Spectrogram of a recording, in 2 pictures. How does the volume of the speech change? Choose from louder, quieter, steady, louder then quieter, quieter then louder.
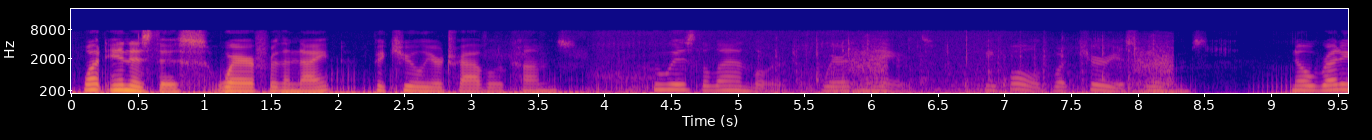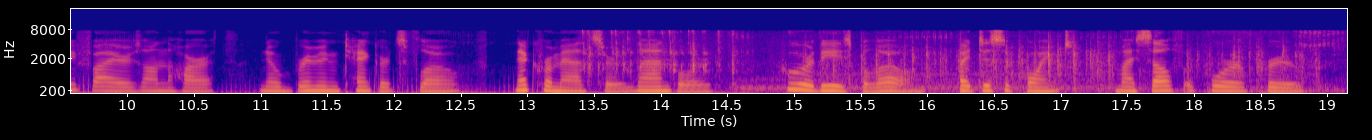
quieter then louder.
